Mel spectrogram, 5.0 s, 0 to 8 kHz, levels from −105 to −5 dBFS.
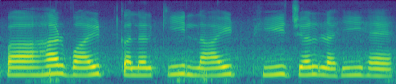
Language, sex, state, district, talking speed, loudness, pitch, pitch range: Hindi, female, Uttar Pradesh, Lucknow, 110 wpm, -17 LUFS, 230 Hz, 220-245 Hz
